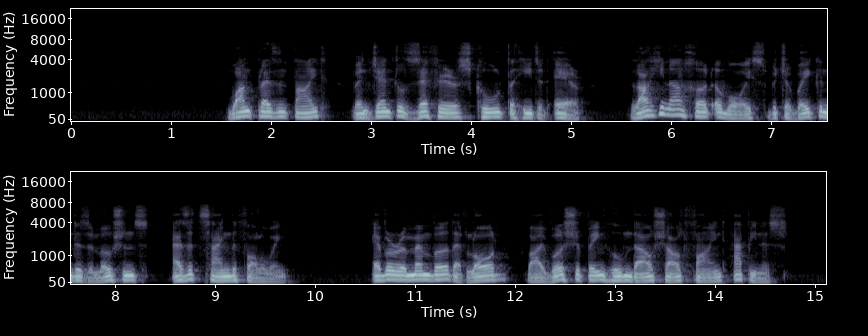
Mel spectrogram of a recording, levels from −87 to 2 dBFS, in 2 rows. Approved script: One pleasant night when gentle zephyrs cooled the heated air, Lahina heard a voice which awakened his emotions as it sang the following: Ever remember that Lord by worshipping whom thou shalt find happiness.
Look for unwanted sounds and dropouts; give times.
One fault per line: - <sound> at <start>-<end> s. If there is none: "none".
none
